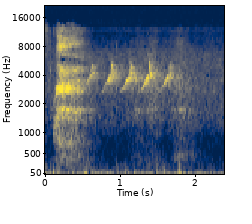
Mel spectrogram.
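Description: A small bird calling: a quick series of five short rising chirps, about four a second, over a low background rumble.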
